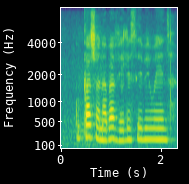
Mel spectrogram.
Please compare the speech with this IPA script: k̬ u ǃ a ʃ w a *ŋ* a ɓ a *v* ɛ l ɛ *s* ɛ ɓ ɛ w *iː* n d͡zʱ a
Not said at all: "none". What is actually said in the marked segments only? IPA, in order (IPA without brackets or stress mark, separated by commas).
n, v, s, ɛː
